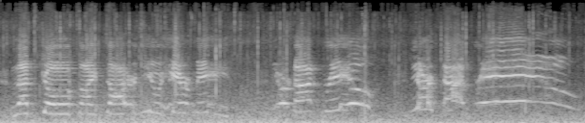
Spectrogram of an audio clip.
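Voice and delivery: high, loud scream building to a shriek; screaming mother. Acted. Mother to whatever is inside her daughter, screaming. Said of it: "is your mother screaming".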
